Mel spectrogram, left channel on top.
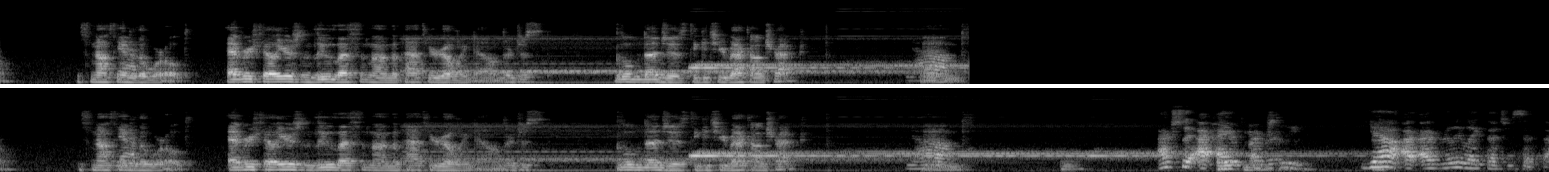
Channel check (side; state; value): left; drops out; at 9.7 s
